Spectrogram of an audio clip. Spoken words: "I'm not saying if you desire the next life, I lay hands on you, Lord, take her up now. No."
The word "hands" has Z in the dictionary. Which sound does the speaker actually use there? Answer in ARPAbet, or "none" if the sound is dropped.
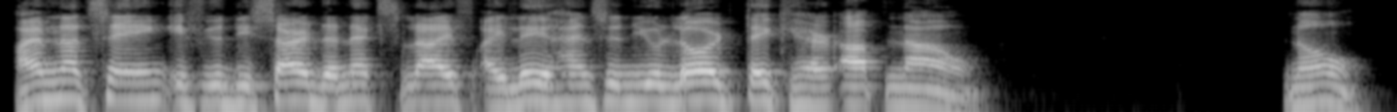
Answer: S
